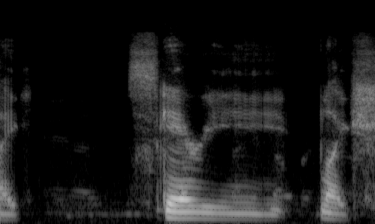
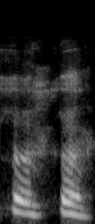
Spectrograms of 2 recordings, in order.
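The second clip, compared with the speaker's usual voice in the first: put-on shaky crying child breath; a breathy child's sob; holding back sobs; 8 semitones higher, 7 dB louder than usual. Shown as a demonstration. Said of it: "I was doing my crying child impression there".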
